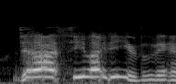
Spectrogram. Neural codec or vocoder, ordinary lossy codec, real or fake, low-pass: autoencoder, 22.05 kHz, a latent of 192 numbers a frame, VITS, trained on many speakers; MP3, 24 kbps; fake; 7.2 kHz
